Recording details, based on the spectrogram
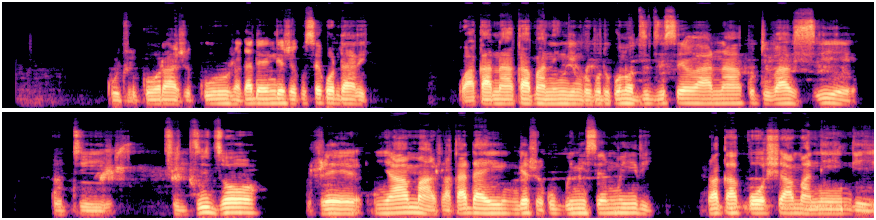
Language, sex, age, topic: Ndau, female, 36-49, education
